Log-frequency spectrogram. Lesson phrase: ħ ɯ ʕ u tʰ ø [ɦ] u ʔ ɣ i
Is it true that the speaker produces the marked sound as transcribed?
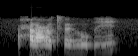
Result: yes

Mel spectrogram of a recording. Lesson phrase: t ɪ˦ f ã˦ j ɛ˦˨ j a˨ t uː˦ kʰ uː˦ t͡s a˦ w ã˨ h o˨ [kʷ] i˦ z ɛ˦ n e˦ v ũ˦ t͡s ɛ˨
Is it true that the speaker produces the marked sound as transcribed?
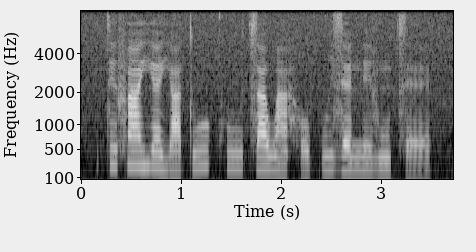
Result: yes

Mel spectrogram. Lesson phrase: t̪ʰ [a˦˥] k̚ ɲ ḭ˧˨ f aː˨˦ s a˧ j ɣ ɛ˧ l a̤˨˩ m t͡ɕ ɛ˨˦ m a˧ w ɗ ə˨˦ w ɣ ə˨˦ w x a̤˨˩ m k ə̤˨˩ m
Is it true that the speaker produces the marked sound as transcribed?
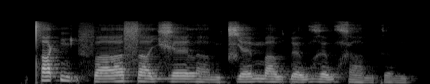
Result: yes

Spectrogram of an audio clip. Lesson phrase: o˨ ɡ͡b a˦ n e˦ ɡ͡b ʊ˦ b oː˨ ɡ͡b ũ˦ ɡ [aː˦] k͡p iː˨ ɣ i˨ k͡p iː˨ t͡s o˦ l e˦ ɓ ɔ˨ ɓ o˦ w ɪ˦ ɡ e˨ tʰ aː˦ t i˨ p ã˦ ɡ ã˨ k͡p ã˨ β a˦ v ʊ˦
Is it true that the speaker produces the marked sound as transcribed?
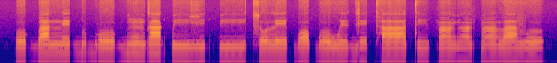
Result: no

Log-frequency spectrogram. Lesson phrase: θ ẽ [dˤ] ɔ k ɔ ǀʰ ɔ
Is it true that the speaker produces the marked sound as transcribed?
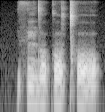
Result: no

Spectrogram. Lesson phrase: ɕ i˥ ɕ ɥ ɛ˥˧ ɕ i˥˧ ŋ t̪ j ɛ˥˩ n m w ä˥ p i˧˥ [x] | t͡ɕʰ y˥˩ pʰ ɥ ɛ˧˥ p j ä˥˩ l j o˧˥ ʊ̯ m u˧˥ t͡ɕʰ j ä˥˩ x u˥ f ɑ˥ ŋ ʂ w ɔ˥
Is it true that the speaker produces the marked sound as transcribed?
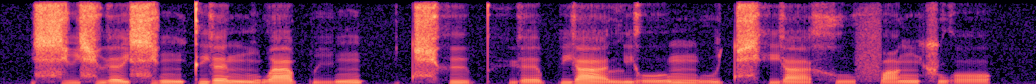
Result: no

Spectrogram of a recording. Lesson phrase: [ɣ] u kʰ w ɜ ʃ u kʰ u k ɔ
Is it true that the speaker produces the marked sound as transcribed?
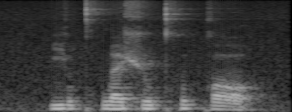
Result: no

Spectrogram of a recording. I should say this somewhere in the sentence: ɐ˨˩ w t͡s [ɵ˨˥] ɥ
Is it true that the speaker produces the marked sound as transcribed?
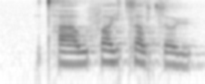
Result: no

